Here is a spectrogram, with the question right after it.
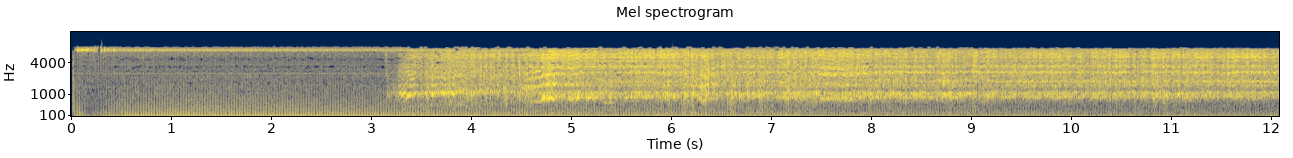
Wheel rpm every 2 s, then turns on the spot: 0, 40, 190, 230, 230, 230.
none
